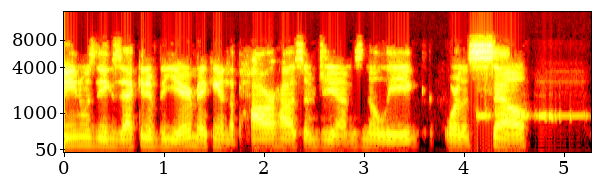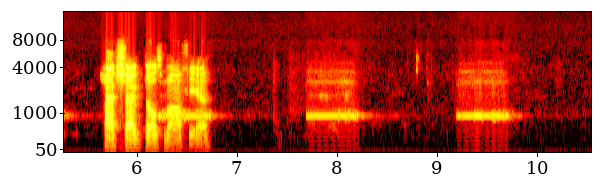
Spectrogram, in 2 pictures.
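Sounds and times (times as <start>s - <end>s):
speech: 0.0s - 4.7s, 5.6s - 6.8s
fire alarm beeping during a test run: 4.6s - 5.4s, 6.1s - 6.9s, 7.7s - 8.4s, 9.2s - 9.9s.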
